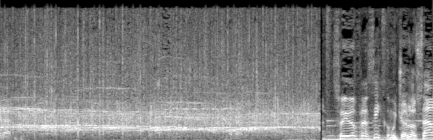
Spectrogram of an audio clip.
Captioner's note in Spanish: aplausos y vitores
